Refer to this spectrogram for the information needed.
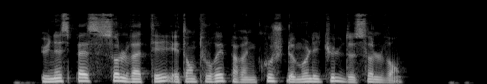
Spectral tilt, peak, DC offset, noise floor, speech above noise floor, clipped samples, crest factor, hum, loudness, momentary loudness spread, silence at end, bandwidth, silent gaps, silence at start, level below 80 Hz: -6 dB/octave; -4 dBFS; under 0.1%; -57 dBFS; 36 dB; under 0.1%; 18 dB; none; -22 LUFS; 6 LU; 0.85 s; 11.5 kHz; none; 0.15 s; -56 dBFS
